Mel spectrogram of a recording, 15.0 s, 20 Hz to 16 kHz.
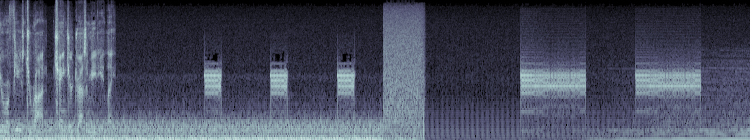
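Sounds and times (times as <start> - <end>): low rumbling noise: 0.0 - 8.5, 11.8 - 15.0
burst of static: 0.0 - 10.2
faint hum: 0.0 - 15.0.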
